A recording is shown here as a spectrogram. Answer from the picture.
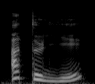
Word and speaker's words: atelier: Peu importe cette fois sa place dans le mot, on prononce toujours le E devant les sons li, ri, mi, ni, comme dans atelier, sommelier.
